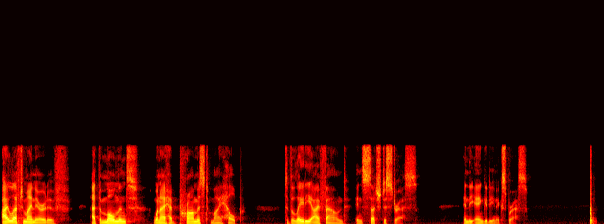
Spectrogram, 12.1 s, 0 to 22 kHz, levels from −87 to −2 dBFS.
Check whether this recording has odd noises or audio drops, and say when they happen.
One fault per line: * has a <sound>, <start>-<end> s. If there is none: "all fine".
* has a thud, 11.8-12.0 s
